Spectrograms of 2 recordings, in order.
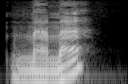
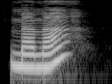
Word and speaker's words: mamá: But just so that you know, children are more likely to say mamá. – Mamá. – And papá. – Papá. – Now, just one other wee thing. We mentioned accents already. Mamá and papá both have accents on the last syllable.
